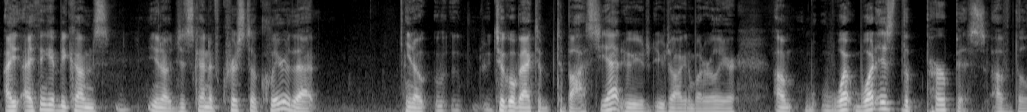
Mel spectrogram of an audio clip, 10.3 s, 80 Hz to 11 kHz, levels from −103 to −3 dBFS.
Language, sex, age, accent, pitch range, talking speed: English, male, 40-59, American, 110-140 Hz, 205 wpm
